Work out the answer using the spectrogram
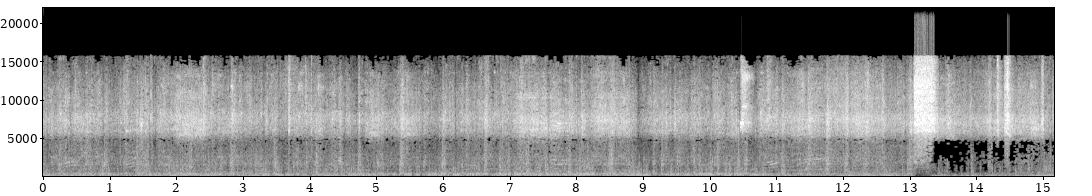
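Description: Passenger railroad coach running along the track: a loud, steady rumble of wheels on rail, heard through an open coach window.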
